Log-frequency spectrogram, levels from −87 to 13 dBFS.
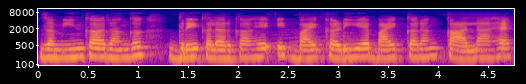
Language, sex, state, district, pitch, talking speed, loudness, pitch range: Hindi, female, Chhattisgarh, Kabirdham, 185 Hz, 190 wpm, -17 LUFS, 175-190 Hz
